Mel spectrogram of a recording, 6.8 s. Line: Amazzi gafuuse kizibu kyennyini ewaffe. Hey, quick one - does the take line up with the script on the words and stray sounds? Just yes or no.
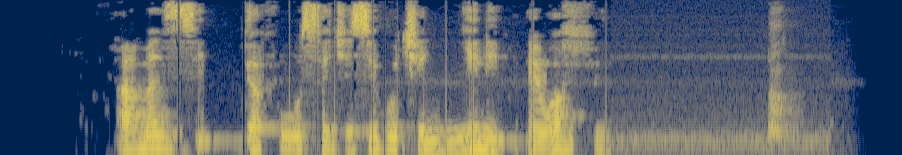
no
